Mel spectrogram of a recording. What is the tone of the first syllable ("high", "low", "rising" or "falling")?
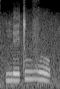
low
